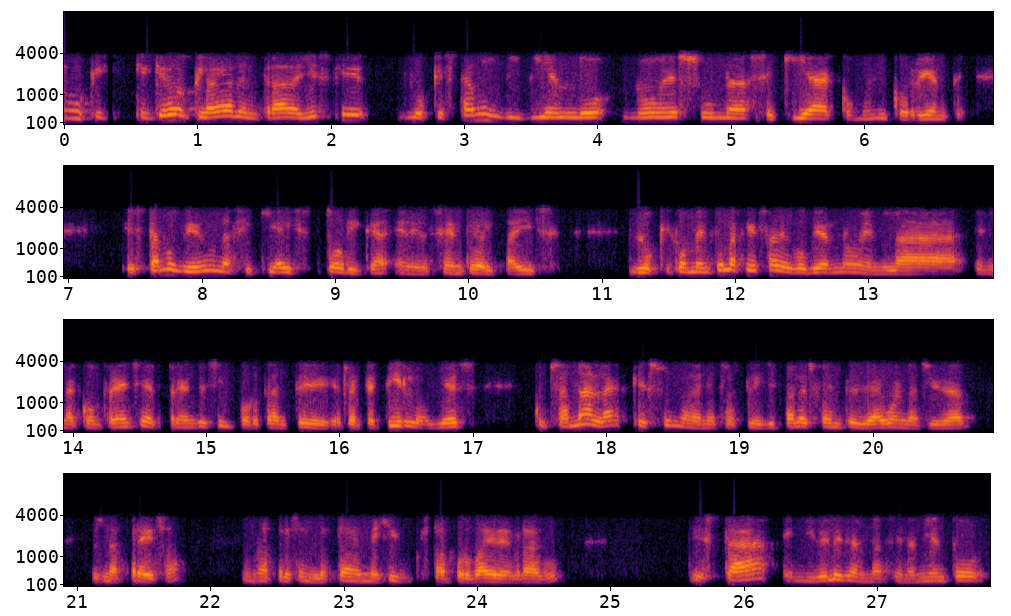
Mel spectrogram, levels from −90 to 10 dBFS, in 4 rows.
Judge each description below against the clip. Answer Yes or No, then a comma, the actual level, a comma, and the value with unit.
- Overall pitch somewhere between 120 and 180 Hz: Yes, medium, 140 Hz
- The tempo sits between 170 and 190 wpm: Yes, average, 175 wpm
